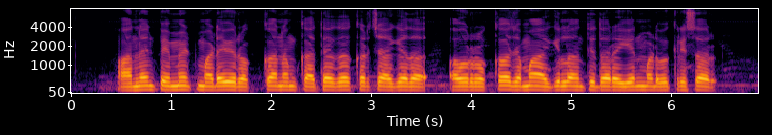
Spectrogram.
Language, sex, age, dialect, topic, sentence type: Kannada, male, 18-24, Dharwad Kannada, banking, question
